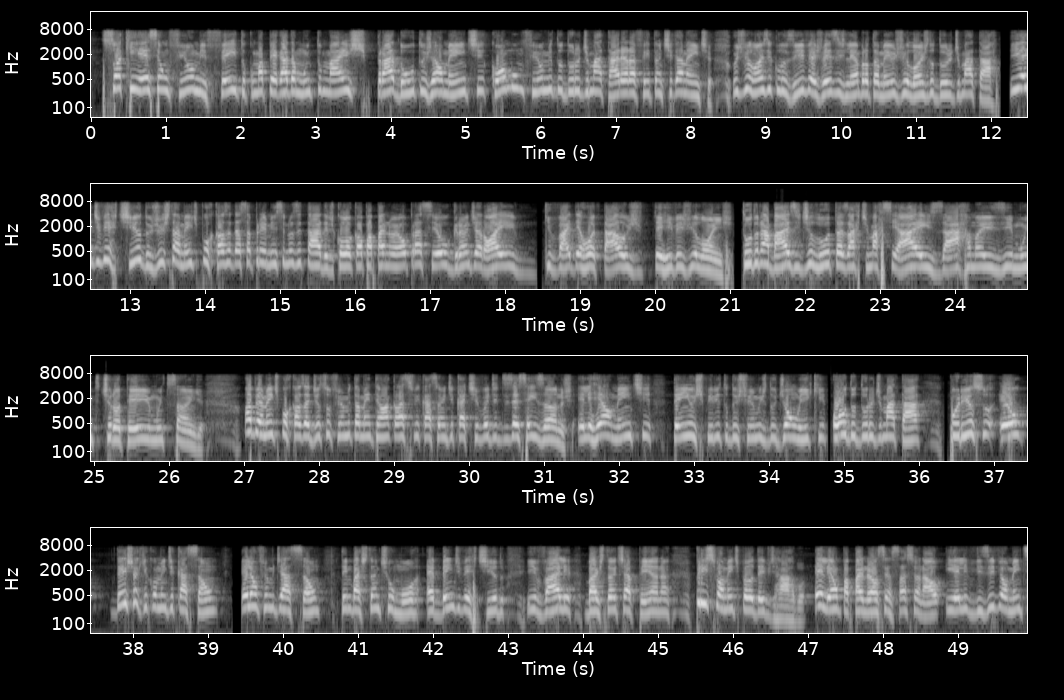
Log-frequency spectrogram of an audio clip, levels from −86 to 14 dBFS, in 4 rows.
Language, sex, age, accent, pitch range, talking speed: Portuguese, male, 30-49, Brazilian, 205-245 Hz, 170 wpm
